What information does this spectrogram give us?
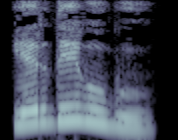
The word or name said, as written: ಎರ್ದೆವುಗು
